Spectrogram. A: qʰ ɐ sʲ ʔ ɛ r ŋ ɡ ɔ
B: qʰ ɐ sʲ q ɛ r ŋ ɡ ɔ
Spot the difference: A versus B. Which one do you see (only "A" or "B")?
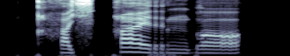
B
